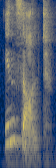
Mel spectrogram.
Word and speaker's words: insult: what is verb right so if a word is a verb and it has two syllables then the stress is always placed on the seconds syllable okay all right for example insult insult don't insult me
